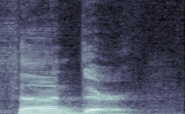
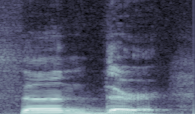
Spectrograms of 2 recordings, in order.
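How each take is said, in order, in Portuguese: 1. Começa com o som de th. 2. Começa com o som de th.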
